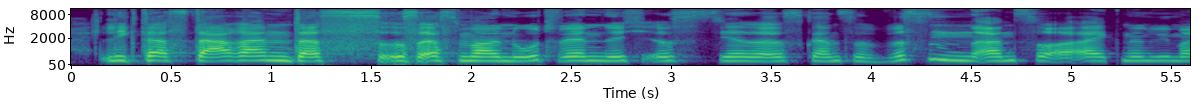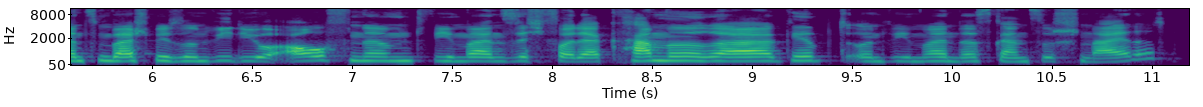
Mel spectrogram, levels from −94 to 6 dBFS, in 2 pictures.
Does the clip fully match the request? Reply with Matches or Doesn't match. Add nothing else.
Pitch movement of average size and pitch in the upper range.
Doesn't match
